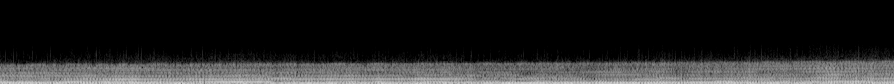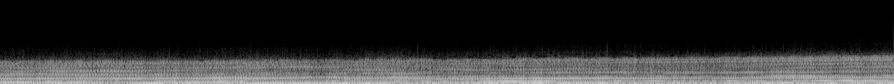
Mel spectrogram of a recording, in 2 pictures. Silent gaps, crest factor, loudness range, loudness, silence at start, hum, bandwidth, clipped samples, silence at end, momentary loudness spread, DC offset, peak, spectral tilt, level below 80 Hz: none; 12 dB; 1 LU; -20 LUFS; 0 s; none; 2 kHz; under 0.1%; 0 s; 3 LU; under 0.1%; -6 dBFS; -15 dB/octave; -20 dBFS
